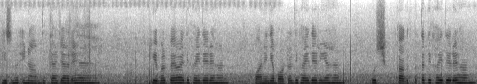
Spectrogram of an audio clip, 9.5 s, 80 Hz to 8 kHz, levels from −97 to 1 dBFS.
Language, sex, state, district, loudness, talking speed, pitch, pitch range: Punjabi, female, Punjab, Fazilka, -15 LUFS, 170 wpm, 225 Hz, 215-230 Hz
